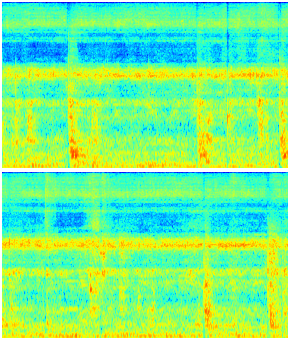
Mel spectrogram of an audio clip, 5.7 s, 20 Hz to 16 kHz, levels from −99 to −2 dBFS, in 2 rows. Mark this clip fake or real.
fake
